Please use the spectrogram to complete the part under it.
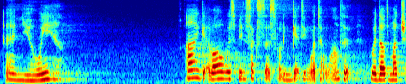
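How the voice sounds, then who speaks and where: A woman acts out a female demon of sloth with an Italian accent, aloof and coolly persuasive. She speaks very slowly in a deadpan, languid ASMR style, with a creaky edge, and her voice hangs in a long reverb. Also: medium pitch, exaggerated voice. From Italy. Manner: slow, deadpan, unhurried, languid. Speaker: voice actress. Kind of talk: ASMR roleplay monologue.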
